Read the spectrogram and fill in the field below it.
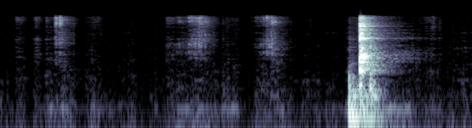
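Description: Scissors snip through adhesive medical tape on a spool, a few short, crisp cuts spaced apart in a quiet room, ending with one louder, rasping snip.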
